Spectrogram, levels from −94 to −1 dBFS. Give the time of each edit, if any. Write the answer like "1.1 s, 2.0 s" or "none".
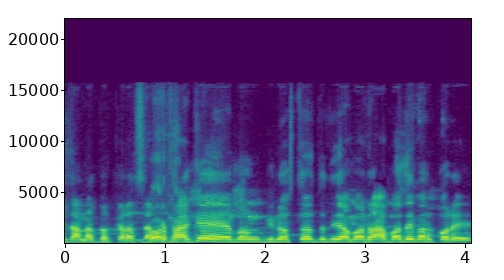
1.0 s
